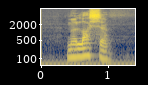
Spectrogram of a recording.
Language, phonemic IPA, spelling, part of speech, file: Dutch, /məˈlɑsə/, melasse, noun, Nl-melasse.ogg
- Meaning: the thick brownish syrup molasses, the remnant after refining raw sugar (cane)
